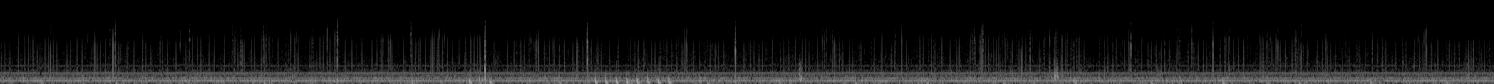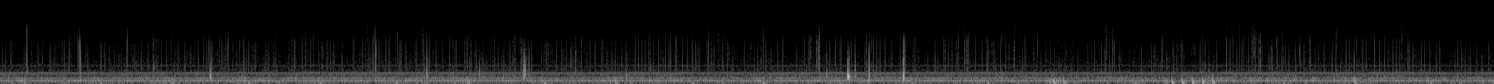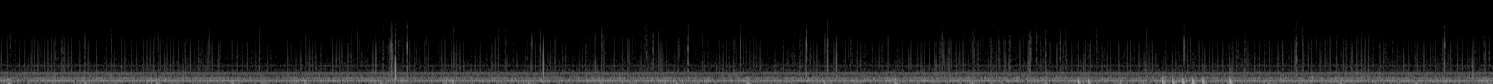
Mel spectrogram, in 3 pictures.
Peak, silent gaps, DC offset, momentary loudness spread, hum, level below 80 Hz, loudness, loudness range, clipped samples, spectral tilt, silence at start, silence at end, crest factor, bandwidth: -10 dBFS; none; under 0.1%; 5 LU; none; -48 dBFS; -38 LUFS; 3 LU; under 0.1%; -8 dB/octave; 0 s; 0 s; 28 dB; 8.4 kHz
